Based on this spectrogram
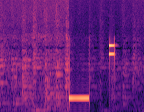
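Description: Telephone line tones as a caller is connected on a radio phone-in: one sustained electronic beep, then a gap and shorter, higher double beeps, clear against near silence.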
